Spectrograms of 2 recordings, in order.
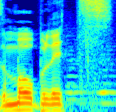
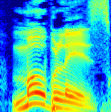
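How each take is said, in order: First: The name ends in a ts sound. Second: The name ends in a plain z sound. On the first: The speaker calls it wrong. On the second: The speaker calls it right.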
